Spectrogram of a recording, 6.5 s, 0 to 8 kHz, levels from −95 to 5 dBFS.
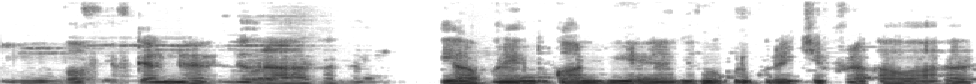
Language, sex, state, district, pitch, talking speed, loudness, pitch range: Hindi, male, Bihar, Darbhanga, 115 Hz, 140 wpm, -18 LUFS, 115-120 Hz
